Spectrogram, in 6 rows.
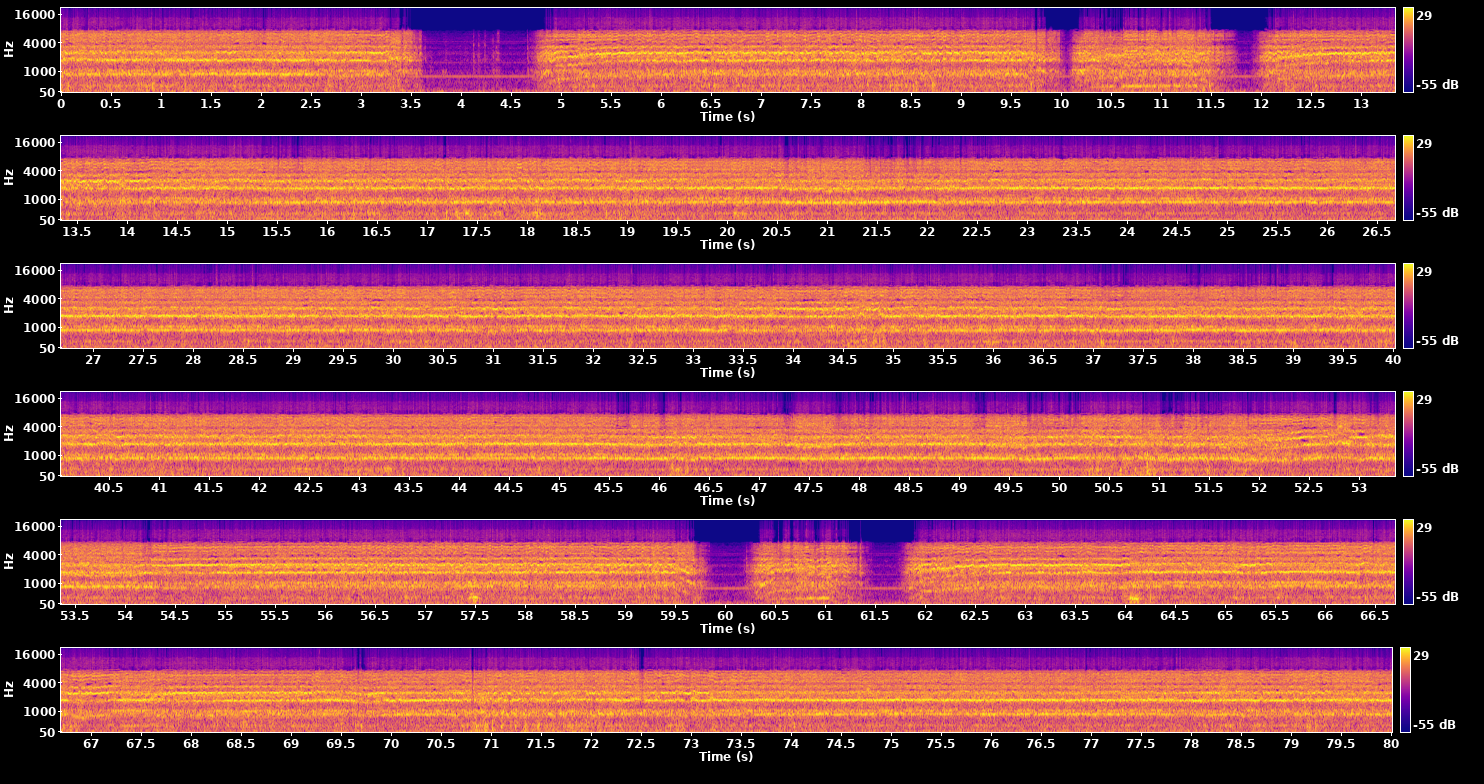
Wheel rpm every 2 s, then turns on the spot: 240, 150, 100, 210, 190, 130, 180, 230, 230, 230, 230, 230, 230, 230, 230, 230, 240, 230, 230, 230, 230, 230, 230, 230, 230, 220, 220, 210, 210, 180, 80, 180, 220, 220, 210, 230, 230, 230, 240, 230.
60-62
